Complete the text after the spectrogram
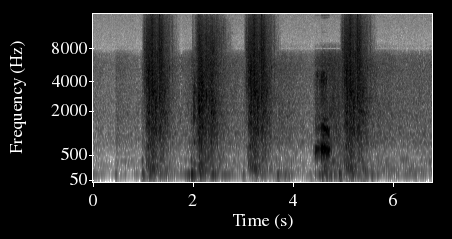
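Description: Water splashes and gushes in short bursts as it is poured out.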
